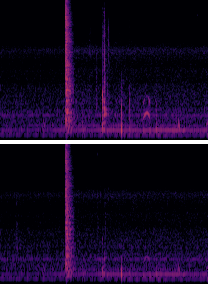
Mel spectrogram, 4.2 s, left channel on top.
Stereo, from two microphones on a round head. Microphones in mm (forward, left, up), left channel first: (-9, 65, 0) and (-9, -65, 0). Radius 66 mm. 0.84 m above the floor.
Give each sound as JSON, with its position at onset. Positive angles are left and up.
{"t": 1.3, "sound": "a clap", "side_deg": 15, "distance_m": 1.2}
